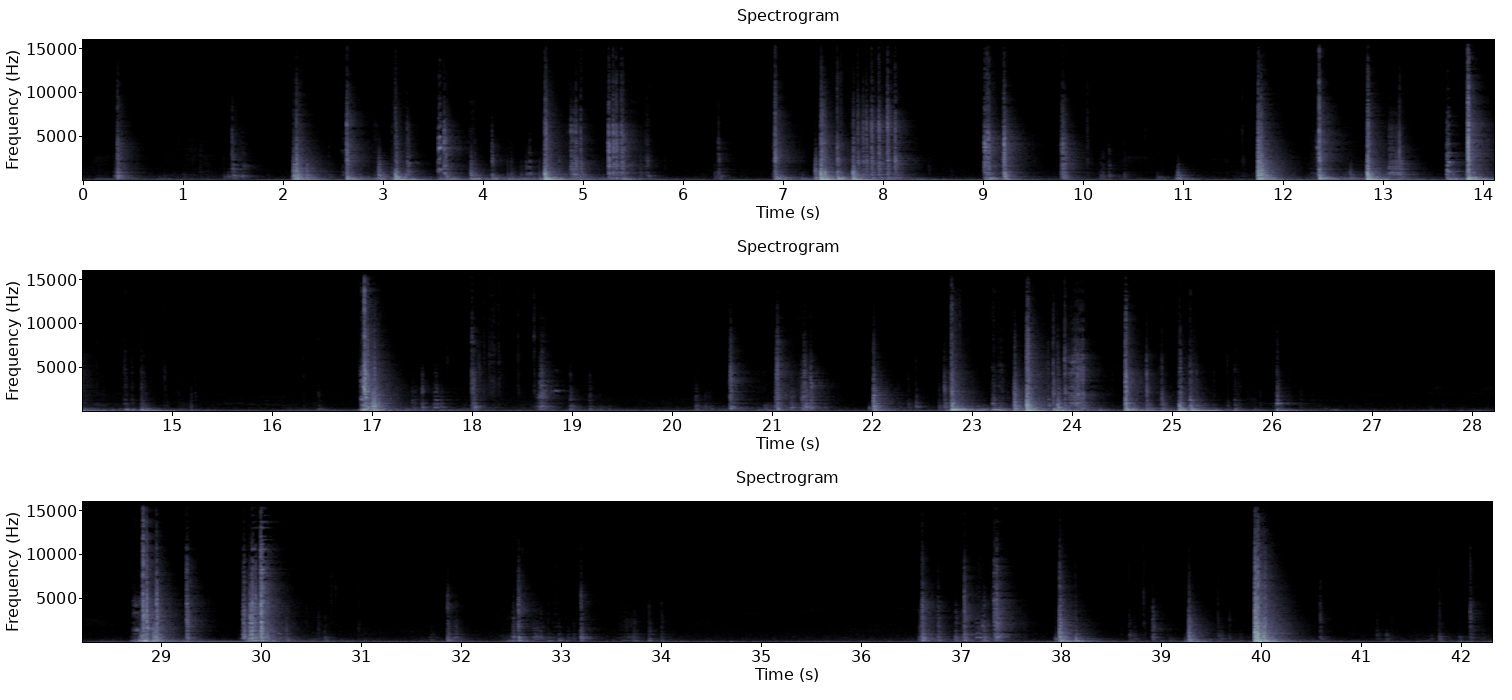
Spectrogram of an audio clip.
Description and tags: window with heavy metal frame latch open close creak squeak various
close, creak, frame, heavy, latch, metal, open, squeak, window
